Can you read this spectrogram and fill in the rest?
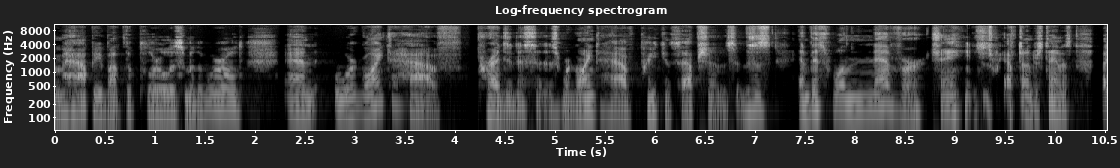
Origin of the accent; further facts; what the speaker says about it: United States; So I grew up and I would say, well, I'm an American.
